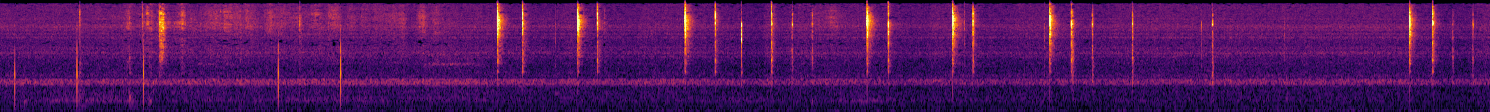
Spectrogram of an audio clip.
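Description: Small sharp plastic clicks and taps from handling a battery-powered clip-on LED selfie ring light, likely its mode button and plastic housing. The clicks come irregularly, a few at first, then a dense run from about five to ten seconds in and two more near the end.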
